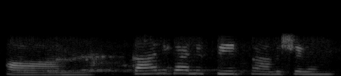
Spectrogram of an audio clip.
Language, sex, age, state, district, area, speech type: Sanskrit, female, 18-30, Kerala, Thrissur, urban, conversation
